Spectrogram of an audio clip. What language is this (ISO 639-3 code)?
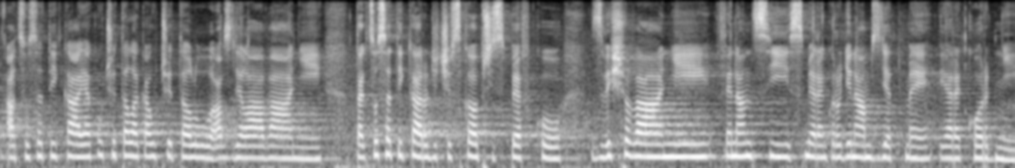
ces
